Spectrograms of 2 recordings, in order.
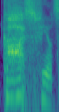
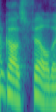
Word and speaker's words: Gosfield: Gosfield, so that's how it's pronounced. – Well, because it's not Gosfeld. I think there's an I in there.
